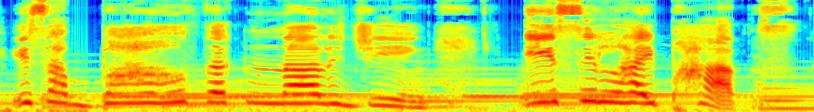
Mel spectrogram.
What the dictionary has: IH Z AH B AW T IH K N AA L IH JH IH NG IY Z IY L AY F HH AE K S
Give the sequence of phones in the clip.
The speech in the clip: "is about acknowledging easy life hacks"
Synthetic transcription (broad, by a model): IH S AH B AW T IH K N AA L IH JH IH NG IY S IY L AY P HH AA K S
